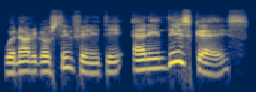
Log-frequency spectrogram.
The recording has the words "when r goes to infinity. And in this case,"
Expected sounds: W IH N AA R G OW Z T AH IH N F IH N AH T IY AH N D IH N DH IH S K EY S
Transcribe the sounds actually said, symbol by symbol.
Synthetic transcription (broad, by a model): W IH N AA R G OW S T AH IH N F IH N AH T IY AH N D IH N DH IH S K EY S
